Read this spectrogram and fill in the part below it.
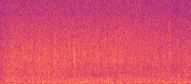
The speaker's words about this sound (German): So ähnlich ist das hier ausgelegt. Wir haben rechts und links Wasser. Ich muss gerade ein bisschen aufpassen hier.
